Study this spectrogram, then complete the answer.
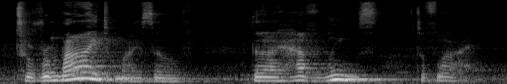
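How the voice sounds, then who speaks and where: Speaking at a very slow pace, a woman with a fairly low pitch makes very wide pitch swings, and audible room echo surrounds her. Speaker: vlogger. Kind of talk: personal vlog monologue. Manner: animated; halting, stuttering at times.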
